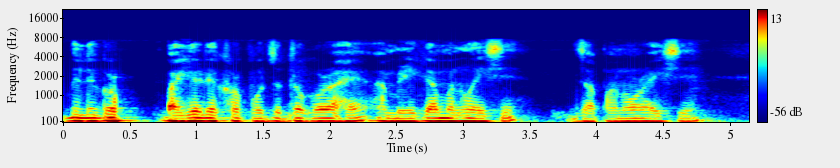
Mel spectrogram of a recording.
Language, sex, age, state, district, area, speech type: Assamese, male, 45-60, Assam, Nagaon, rural, spontaneous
